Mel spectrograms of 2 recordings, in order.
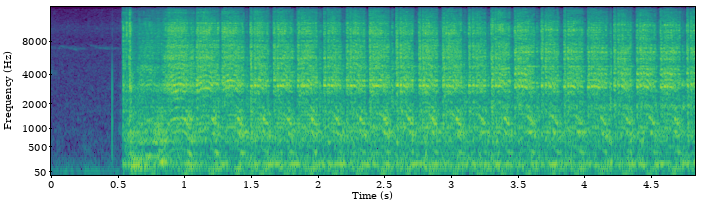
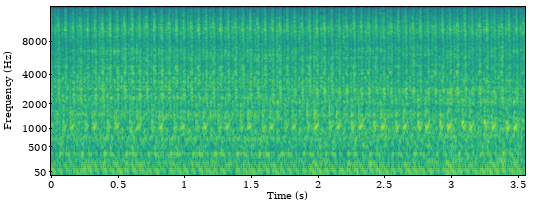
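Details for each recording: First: Ford 4600 tractor diesel with a newly fitted exchange injection pump and injector lines slackened for bleeding; steady starter churn of almost three beats a second for eight seconds that never catches, with no smoke; no fuel delivery yet; cranking, no start. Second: Ford 4600 tractor diesel, after fitting a service-exchange injection pump: steady tick-over at about 700 rpm with even knocks and no labouring or stumble; idles healthily.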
